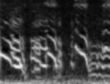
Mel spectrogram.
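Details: Four-week-old Dachshund puppies, seven in the litter, playing with children on a trampoline; a run of high, thin whines that slide downward, five or six in quick succession, over a low background rumble.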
